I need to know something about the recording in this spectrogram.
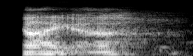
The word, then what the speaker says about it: Gaia: Gaia, pronounced Gaia, the earth goddess of the early Greeks.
